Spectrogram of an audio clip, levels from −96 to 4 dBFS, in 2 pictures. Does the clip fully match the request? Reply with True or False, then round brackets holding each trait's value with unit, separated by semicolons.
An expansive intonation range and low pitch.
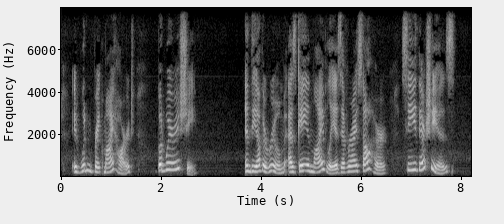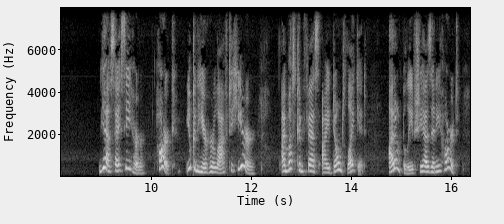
False (6.0 semitones; 265 Hz)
